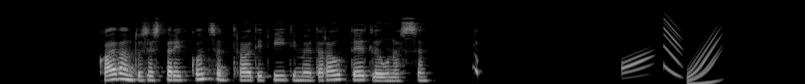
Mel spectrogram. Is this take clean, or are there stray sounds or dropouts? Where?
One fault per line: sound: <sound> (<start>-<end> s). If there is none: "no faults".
sound: laugh (4.7-4.8 s)
sound: chirp (6.2-7.3 s)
